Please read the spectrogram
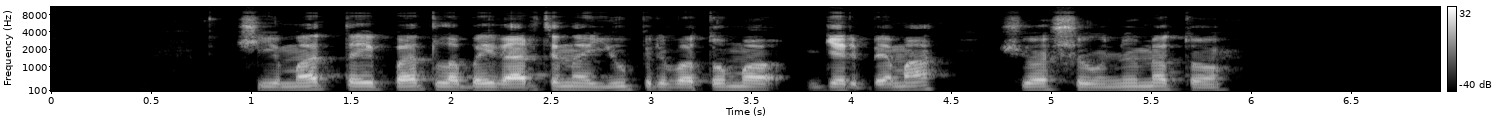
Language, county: Lithuanian, Vilnius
